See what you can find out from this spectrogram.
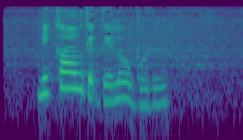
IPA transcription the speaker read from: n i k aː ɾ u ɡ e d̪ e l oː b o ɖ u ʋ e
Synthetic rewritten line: m i k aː l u ɡ e d̪ e l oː b o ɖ u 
